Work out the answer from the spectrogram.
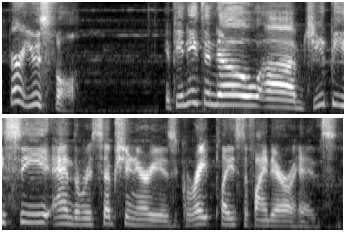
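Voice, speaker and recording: Gaming host, animated and wry, mid-pitched, commenting on play over background music. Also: moderate pace. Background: adventure game music.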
